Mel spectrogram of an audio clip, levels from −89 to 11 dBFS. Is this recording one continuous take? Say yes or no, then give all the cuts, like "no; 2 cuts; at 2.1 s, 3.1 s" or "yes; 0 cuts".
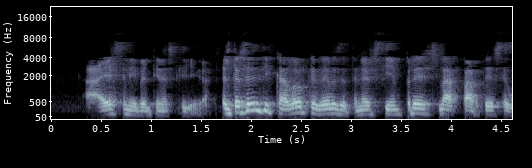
no; 1 cut; at 1.6 s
